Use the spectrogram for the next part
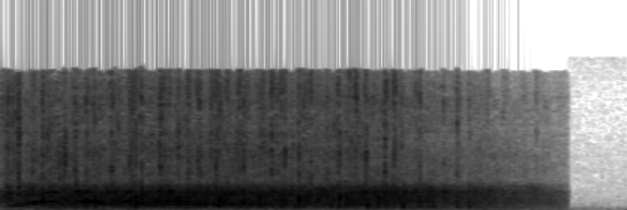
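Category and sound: crowd, crowd applause and cheering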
